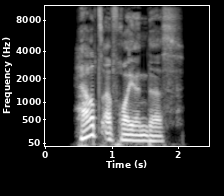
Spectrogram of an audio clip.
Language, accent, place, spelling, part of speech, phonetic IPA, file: German, Germany, Berlin, herzerfreuendes, adjective, [ˈhɛʁt͡sʔɛɐ̯ˌfʁɔɪ̯əndəs], De-herzerfreuendes.ogg
- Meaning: strong/mixed nominative/accusative neuter singular of herzerfreuend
